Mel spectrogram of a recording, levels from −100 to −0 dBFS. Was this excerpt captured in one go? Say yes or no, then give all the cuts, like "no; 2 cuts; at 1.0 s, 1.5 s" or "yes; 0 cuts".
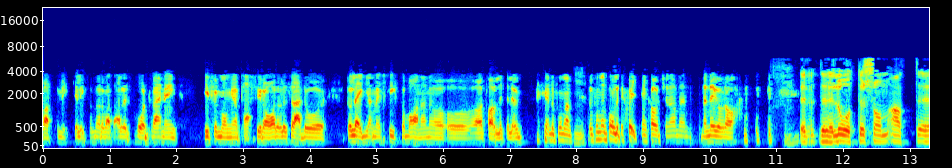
yes; 0 cuts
